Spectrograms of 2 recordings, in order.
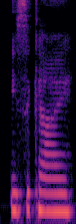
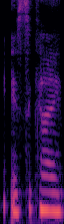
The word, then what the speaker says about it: isekai: Isekai. Isekai.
